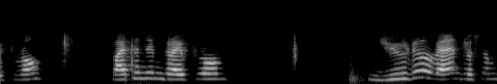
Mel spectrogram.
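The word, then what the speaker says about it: Guido van Rossum: तो ये जूडो वैन रोसम है भाई, सॉरी भाई, रोसम है।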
